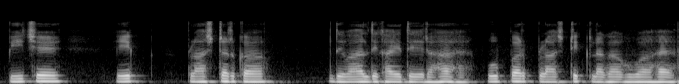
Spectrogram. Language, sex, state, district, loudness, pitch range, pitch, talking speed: Hindi, male, Jharkhand, Ranchi, -17 LUFS, 120-135 Hz, 125 Hz, 125 wpm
